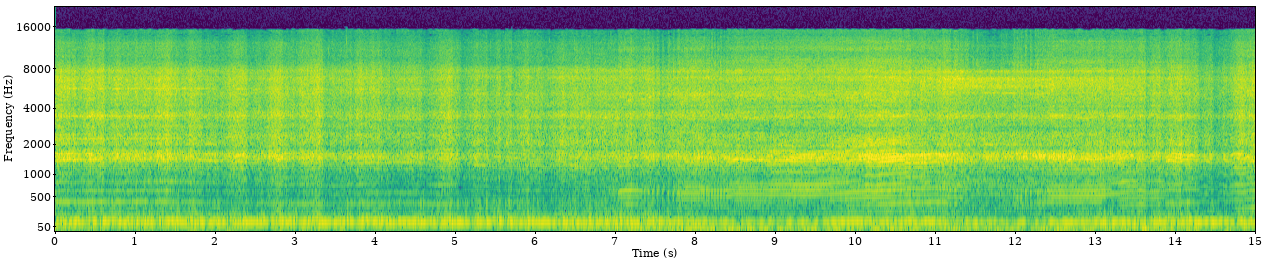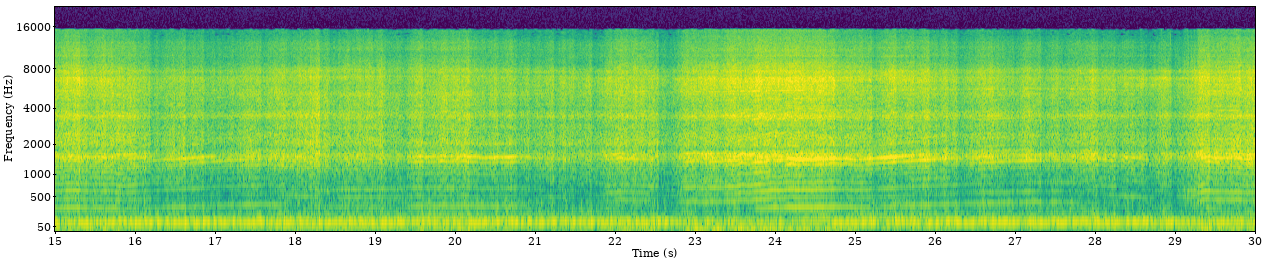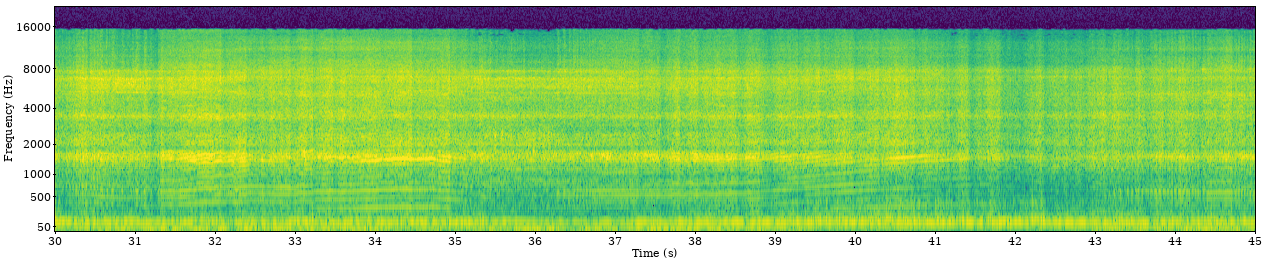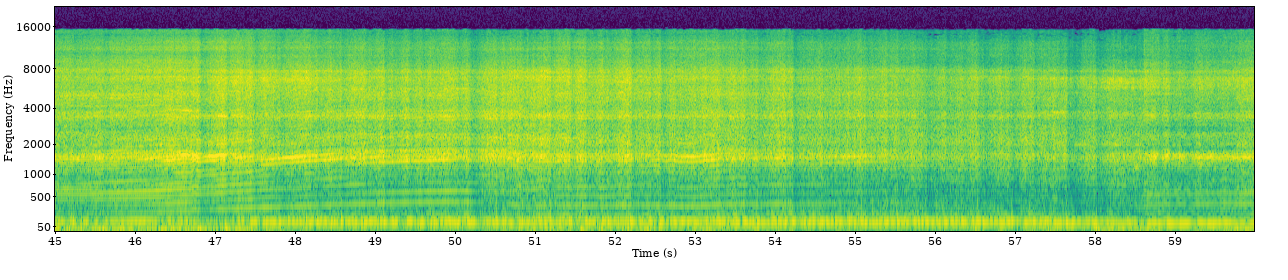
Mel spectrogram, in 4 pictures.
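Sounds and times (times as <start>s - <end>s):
steady low rumble: 0.0s - 23.7s, 24.3s - 46.6s
kart engine accelerating: 0.0s - 59.9s.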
